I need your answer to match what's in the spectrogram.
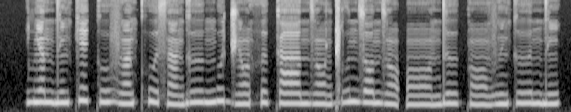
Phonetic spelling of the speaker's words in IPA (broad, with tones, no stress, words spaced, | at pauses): ʎã˧ndĩ˨ke˦ku˨˦ vã˨˦kʷʰɯ˦˨sã˨ ɡɯː˧ŋu˦d͡ʒɔ̃˨ θɯ˧kaː˧ nzɔ̃˨ɡ͡ǁu˦ nzɔ˧nzɔ̃˨ ʔɔ̃ː˨ndɯː˧kɔ̃ː˨ vĩ˨kɯː˧ndĩ˧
